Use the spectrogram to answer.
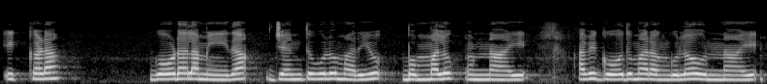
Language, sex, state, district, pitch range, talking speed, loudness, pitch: Telugu, female, Telangana, Hyderabad, 225-255 Hz, 85 wpm, -13 LUFS, 240 Hz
